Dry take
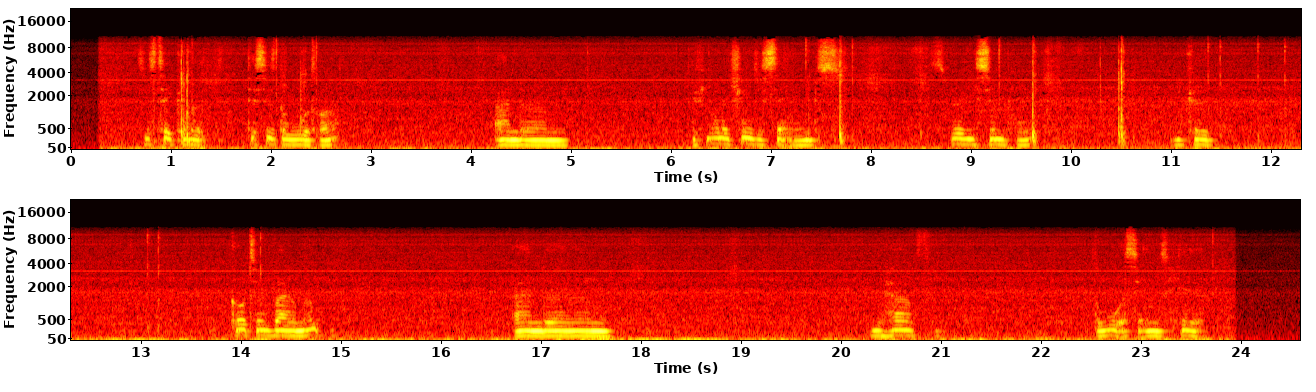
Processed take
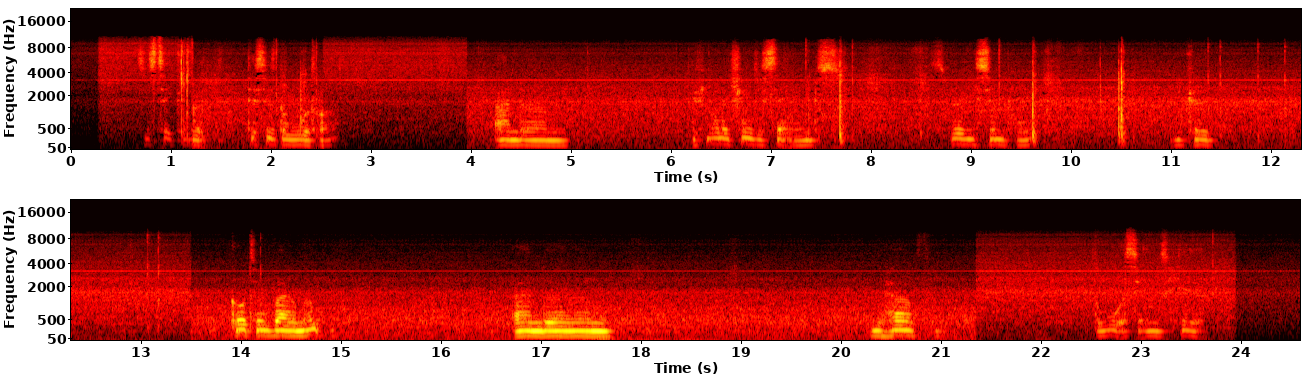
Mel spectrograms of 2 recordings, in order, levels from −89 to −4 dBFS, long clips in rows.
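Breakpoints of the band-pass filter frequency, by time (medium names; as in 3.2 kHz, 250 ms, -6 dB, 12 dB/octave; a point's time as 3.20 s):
band-pass filter, Q 0.73
6.5 kHz
from 1.22 s 1.6 kHz
from 2.52 s 5.6 kHz
from 3.96 s 1.6 kHz
from 13.50 s 570 Hz
from 21.35 s 2 kHz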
